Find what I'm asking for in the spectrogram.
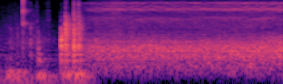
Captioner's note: hiss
